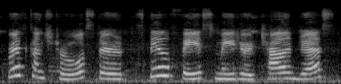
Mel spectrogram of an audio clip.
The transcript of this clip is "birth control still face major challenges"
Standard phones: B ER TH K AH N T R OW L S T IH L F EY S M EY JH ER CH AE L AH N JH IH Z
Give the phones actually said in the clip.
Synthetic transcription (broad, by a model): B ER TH K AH N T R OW L S T IH L F EY S M EY JH ER CH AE L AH N JH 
